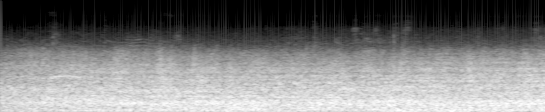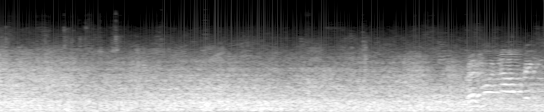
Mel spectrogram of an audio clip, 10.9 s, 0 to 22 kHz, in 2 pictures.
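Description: Red Arrows display jets flying in formation at the Bournemouth Air Show 2023, a loud, continuous broadband roar that holds steady throughout, with a commentator talking over it.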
